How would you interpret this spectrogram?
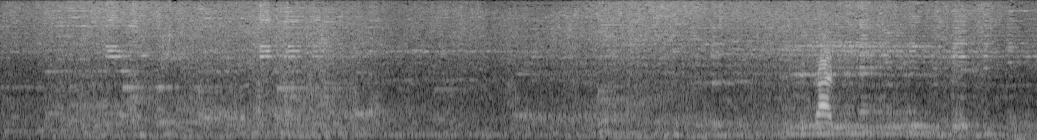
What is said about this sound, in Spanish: fijaros cómo suena la vida real con estos implantes.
